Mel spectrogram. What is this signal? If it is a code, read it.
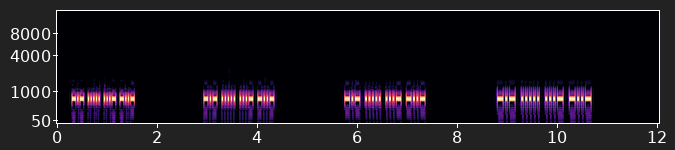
Morse code, heard as a keyed tone, about 36 wpm, 700 Hz. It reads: K5VX K5VX K5VX K5VX
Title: Speed Racing - USA 1x2 Call Signs 30wpm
